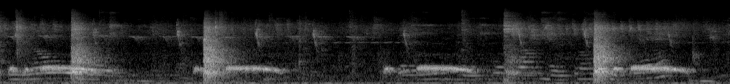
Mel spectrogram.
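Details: Spotted dove, caged for four years, repeats soft hollow coo phrases about every two seconds, each a quick note then a longer wavering coo, with sharp clacking knocks between.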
